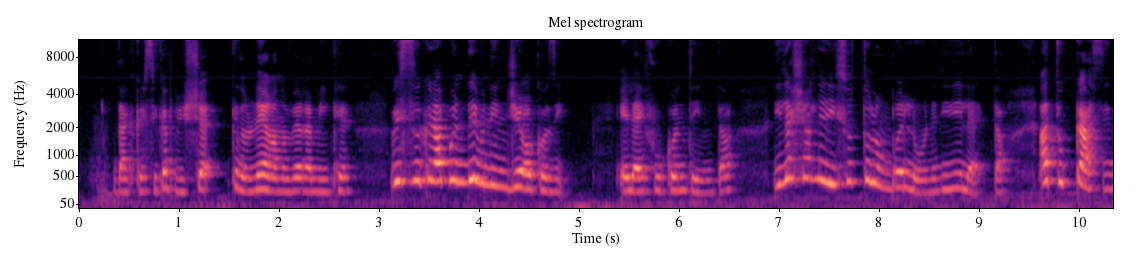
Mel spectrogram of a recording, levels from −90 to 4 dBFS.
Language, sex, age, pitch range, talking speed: Italian, female, 10-29, 240-350 Hz, 170 wpm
